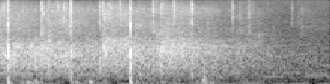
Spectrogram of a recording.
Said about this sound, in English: Did they get it? Yeah, round of applause. Well done. Well done.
